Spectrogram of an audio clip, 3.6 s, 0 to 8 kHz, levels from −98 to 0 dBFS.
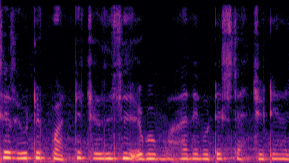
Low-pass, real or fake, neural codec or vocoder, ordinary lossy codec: none; fake; codec, 16 kHz, 8 kbps, FreqCodec, larger model; none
